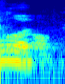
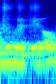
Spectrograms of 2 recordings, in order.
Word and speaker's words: Louisville: Listen, I want to take you back to Louisville, as some say, or Louisville, whichever way you want to pronounce it, because they do both.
